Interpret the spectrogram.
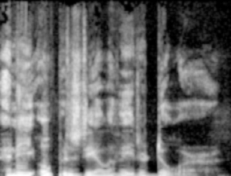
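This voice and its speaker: A man's voice: medium pitch, moderate pace, warm tone, breathy edge, no room sound, studio quality. An older man casually telling a long, rambling anecdote as a guest, with many fillers and restarts. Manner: rambling, filler-heavy storytelling. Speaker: guest storyteller.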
